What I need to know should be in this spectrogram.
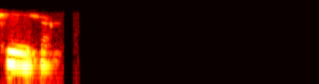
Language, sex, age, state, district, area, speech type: Dogri, female, 30-45, Jammu and Kashmir, Reasi, rural, conversation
